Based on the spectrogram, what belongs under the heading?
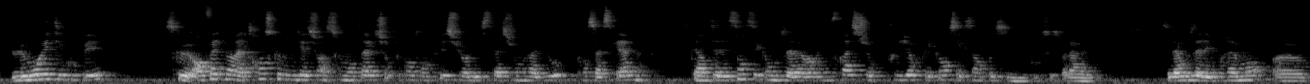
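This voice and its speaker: A woman recording a paranormal experiment vlog at home, talking her thoughts aloud in a hesitant way with many pauses and restarts. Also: medium pitch, mellow, distant mic. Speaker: paranormal investigator. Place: room in her house. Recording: echoey room, voice off-mic.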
